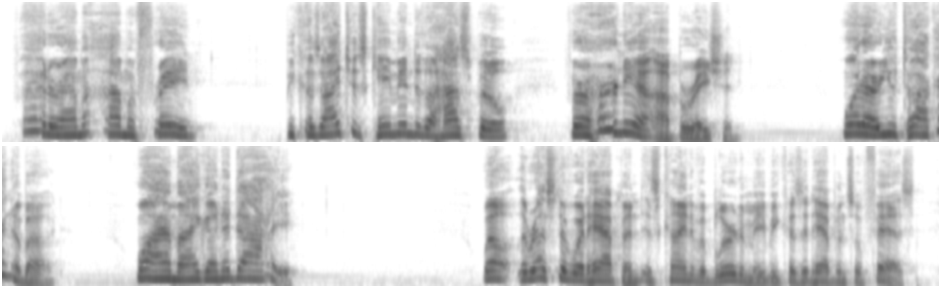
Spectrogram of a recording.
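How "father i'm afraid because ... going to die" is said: put-on high sobbing through every word. Retelling a hospital patient's answer to the speaker's best friend, imitating someone sobbing. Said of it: "She sobbed".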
